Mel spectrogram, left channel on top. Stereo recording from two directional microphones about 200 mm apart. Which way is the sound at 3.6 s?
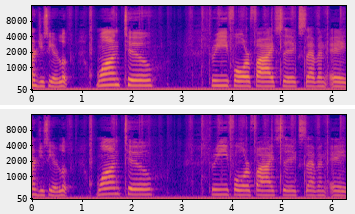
45° left (ahead or behind).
